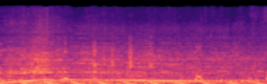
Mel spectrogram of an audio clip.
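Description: A car engine revs up close and loud, its pitch climbing then holding at a steady high drone with a pulsing, throbbing rumble underneath, continuous throughout with no voices.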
